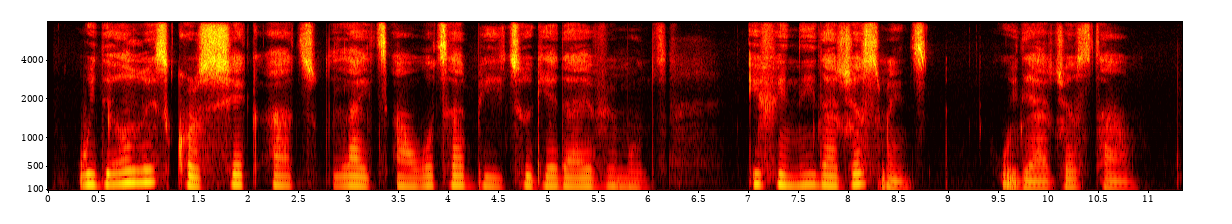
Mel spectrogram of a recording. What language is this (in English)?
Nigerian Pidgin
